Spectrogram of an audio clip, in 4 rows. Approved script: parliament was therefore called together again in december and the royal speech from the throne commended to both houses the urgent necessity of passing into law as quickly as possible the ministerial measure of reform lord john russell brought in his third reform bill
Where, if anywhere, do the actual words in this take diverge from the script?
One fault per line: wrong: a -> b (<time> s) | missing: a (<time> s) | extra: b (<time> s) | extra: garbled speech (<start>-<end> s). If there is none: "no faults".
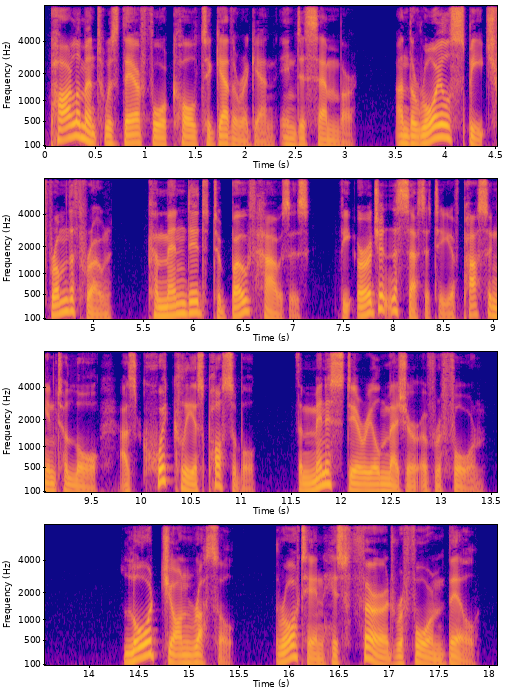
no faults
